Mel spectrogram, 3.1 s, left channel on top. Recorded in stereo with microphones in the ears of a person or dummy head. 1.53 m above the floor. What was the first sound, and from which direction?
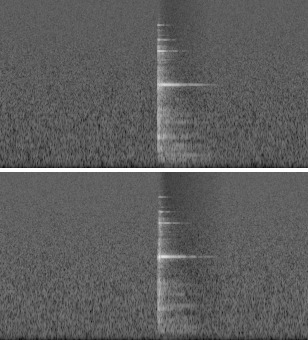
Dishes clattering, 80° left.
